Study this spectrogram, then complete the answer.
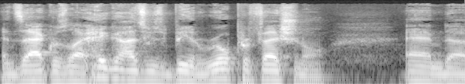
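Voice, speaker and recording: With a Texan accent, a man talks at a very fast pace. His pitch is very deep and low. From Texas. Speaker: stand-up comedian. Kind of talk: casual chat.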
